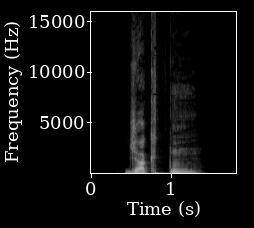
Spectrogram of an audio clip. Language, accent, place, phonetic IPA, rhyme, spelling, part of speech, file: German, Germany, Berlin, [ˈd͡ʒɔktn̩], -ɔktn̩, joggten, verb, De-joggten.ogg
- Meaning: inflection of joggen: 1. first/third-person plural preterite 2. first/third-person plural subjunctive II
